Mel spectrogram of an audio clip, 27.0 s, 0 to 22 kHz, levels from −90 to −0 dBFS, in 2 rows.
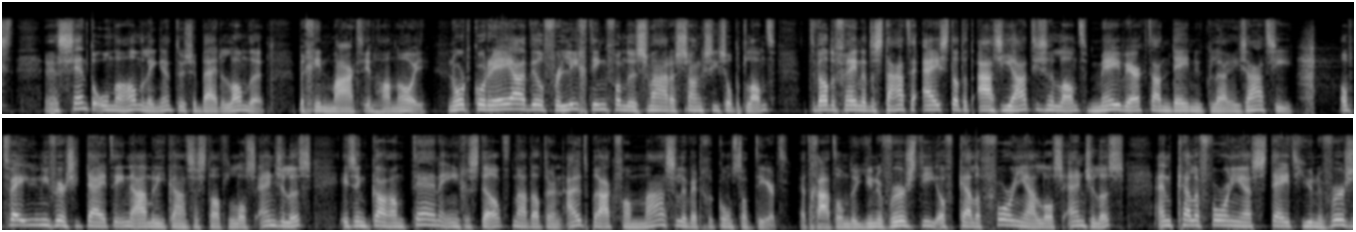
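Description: Bluetooth LC3 compression runs throughout, giving the speech a plainly audible grainy, breathy top end. The likely cause is LC3 coding at about 48 kbps with 7.5 ms frames.

Lost LE Audio frames occur at 0.48–0.52 s, 17.17–17.20 s and 23.40–23.42 s. The decoder replays the last spectrum with random signs, producing brief noisy smears of 37.5 ms, then 22.5 ms twice.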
